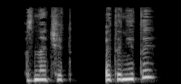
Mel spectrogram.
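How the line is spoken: Timid question. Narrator (Russian): робко уточнила Настя

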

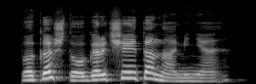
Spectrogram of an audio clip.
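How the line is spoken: Grumbling. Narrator (Russian): проворчал Генрих

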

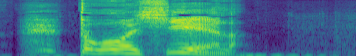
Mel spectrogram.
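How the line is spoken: Laughing. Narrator (Chinese): 楚留香笑着说

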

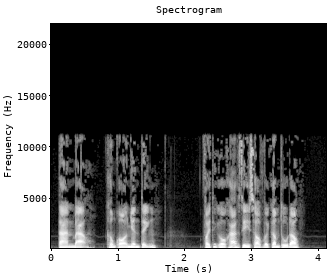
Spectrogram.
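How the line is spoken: Cold voice. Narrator (Vietnamese): Diệp Viễn lạnh lùng nói

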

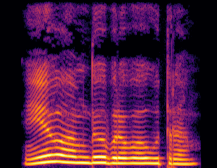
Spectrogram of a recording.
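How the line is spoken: Grumbled. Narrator (Russian): проворчала я

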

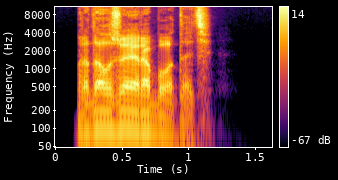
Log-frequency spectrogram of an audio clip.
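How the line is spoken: Cold command. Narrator (Russian): Холодно приказал подчиненному

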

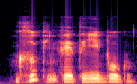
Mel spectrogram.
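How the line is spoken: Sighing. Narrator (Russian): вздохнула Клавдия

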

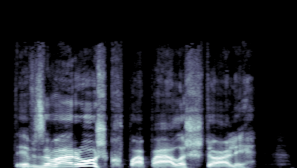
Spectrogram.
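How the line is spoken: Hoarse rasp. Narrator (Russian): прохрипел Бэзил

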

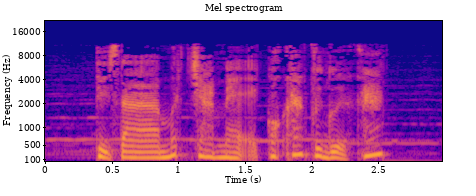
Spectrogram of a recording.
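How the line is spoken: Sighing. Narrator (Vietnamese): Bảo Ngọc thở dài

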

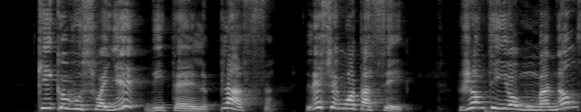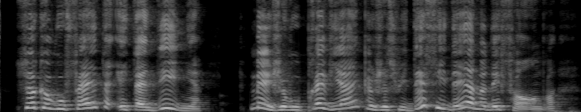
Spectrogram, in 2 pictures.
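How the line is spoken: Firm voice. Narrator (French): d'une voix ferme

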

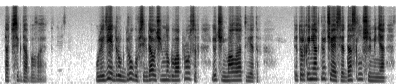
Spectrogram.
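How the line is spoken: Pleading. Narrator (Russian): взмолилась Аня

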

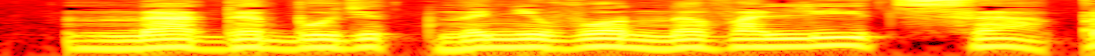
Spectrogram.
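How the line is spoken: Whispered in ear. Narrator (Russian): прошептал Гарри на ухо Рону

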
